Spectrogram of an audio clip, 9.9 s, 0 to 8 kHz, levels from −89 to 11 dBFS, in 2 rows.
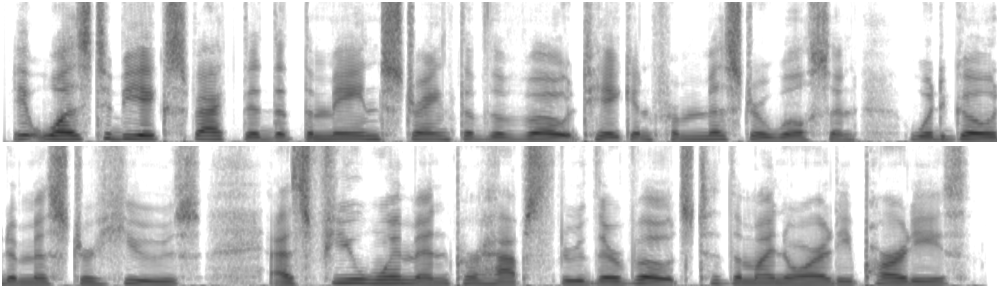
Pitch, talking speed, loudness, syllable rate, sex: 175 Hz, 195 wpm, -20 LUFS, 4.8 syllables/s, female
